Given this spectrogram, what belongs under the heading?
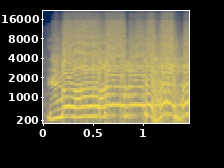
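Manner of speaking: high, slow, ringing repeat; exalted proclamation. Real, not acted. Preacher answering his question to the crowd, exalted cry. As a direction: draw the answer out high and long.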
